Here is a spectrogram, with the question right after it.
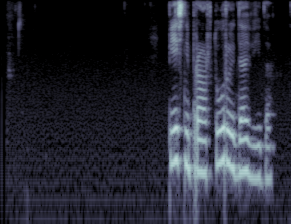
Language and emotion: Russian, neutral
